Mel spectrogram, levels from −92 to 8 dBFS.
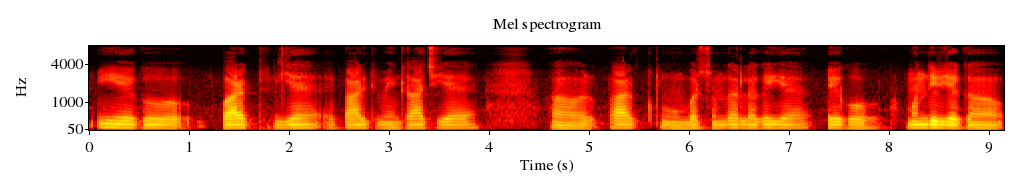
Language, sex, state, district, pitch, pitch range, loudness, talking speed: Maithili, male, Bihar, Darbhanga, 105 Hz, 100-105 Hz, -25 LUFS, 120 wpm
